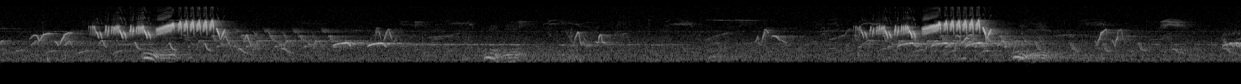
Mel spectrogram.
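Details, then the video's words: Northern parula singing in spring 2014, at Crystal Bridges Museum of American Art in Bentonville, Arkansas, or Land Between the Lakes, Kentucky; a buzzy trill rising steeply to a sharp high ending, given twice about eight seconds apart, amid other birds' chirps. "Northern Parula"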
